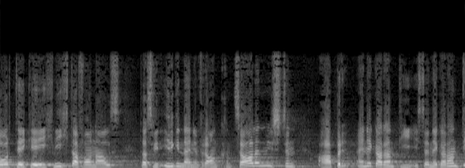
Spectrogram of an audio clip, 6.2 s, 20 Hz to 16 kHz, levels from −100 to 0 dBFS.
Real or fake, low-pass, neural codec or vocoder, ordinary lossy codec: real; 10.8 kHz; none; none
